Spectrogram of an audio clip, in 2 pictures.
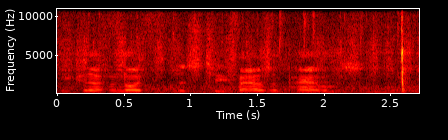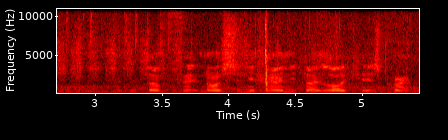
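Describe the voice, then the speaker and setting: A man's voice: on the high side, fairly even intonation, a little fast. A British man in casual, matter-of-fact conversation outdoors, talking like one bloke to another. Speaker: bushcraft companion. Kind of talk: casual chat. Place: outdoors among undergrowth. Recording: distant mic, clear background noise outdoors.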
